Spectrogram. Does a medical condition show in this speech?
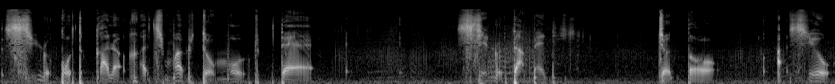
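Yes: myasthenia gravis; body strength gradually lost, onset at age 24, ventilator since age 26.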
